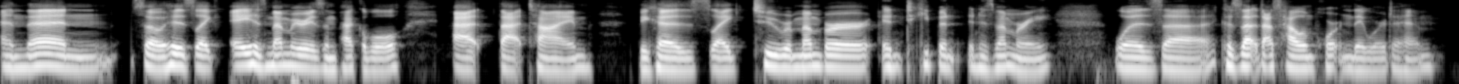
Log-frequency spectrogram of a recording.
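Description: A woman's very deep, low voice with an American accent and monotone, flat intonation, dry and close with no echo. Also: moderate pace, very clean recording, silent background. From US, San Francisco Bay Area. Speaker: guest host, sibling of the late father. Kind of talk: casual chat.

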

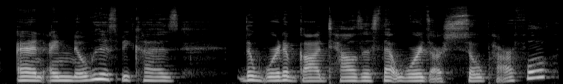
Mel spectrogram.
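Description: A woman's normal speaking voice, fairly low in pitch, at a fairly slow pace with fairly even intonation, on a very clean recording with a silent background. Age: 40s. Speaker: faith-based podcast host for working mothers. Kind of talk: solo podcast monologue with devotional teaching.

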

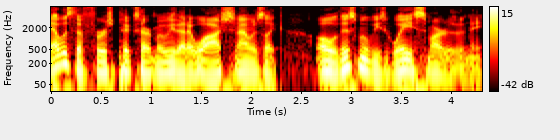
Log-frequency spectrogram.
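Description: A man's normal speaking voice, fairly low in pitch and with ordinary pitch variation, comes through in a very clean recording with a silent background. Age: 20s. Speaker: podcast host. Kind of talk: casual chat.

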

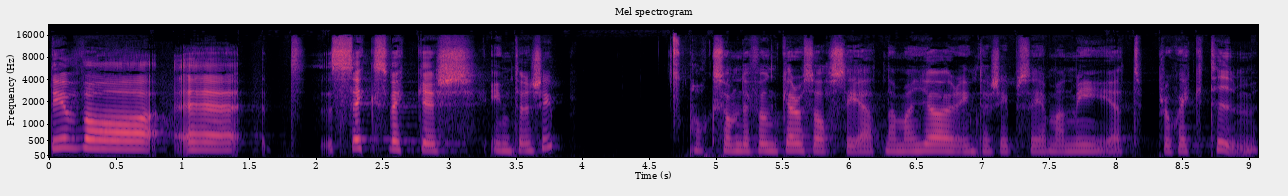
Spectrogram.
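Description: Recorded very cleanly against a silent background, a woman with an ordinary speaking voice speaks at medium pitch and a fairly slow pace. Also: ordinary pitch variation. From Sweden, Stockholm. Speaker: management consultant. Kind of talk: interview.

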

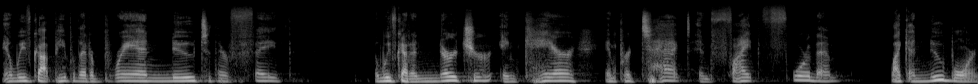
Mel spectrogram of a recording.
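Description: A man with an American accent talks at a fairly slow pace in a fairly high pitch. His voice is somewhat breathy, with fairly even intonation. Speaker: pastor. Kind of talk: sermon.

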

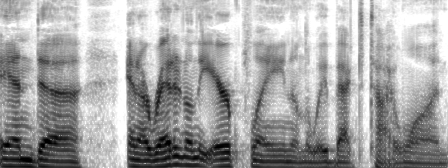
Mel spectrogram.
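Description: A man talks with a Texan accent and ordinary pitch variation. His recording is very clean, with a silent background. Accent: Texan American. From Texas. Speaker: retired businessman and lay ministry leader. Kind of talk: casual interview.

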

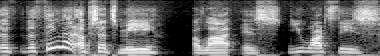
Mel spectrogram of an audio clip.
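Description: At a fairly slow pace, a man talks in an ordinary speaking voice with ordinary pitch variation, the recording very clean with a silent background. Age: 20s. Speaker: podcast co-host. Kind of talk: casual chat.

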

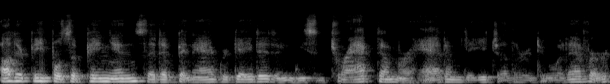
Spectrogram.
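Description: A man with a dark, mellow tone speaks somewhat breathily at a moderate pace. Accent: American. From Cleveland, Ohio, US Midwest. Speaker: business professor. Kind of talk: interview.

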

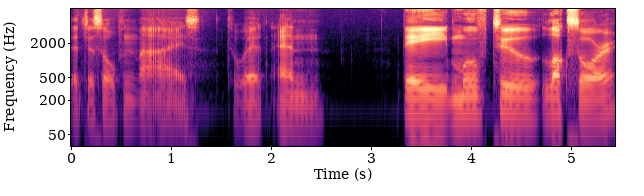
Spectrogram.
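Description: In a very clean recording with a silent background, a man speaks at a very slow pace. His intonation is fairly even, with big swings in loudness. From South Korea, Seoul. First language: Korean. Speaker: professional dancer. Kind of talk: casual chat. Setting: attic, no studio.

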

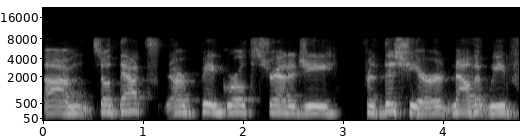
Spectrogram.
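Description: In an American accent, a woman with a medium pitch and a plain, everyday voice speaks at a fairly slow pace. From Chicago, US Midwest. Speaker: entrepreneur, former Wall Street tech sales. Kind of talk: interview.

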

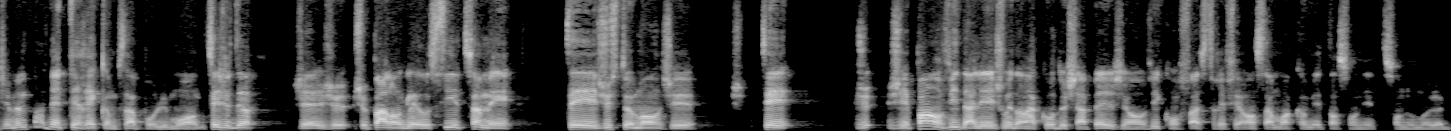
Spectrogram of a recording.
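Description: Fairly low in pitch, a man talks at a moderate pace with ordinary pitch variation. His is a plain, everyday voice. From Haiti. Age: 40s. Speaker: comedian and comedy producer. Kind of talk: casual chat.

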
